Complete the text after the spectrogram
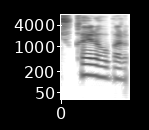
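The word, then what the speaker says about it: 주카이라고 (樹海): 그 주카이라고 할까 일본말로 주카이라고 발음했는데 이게 한자로 수해.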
